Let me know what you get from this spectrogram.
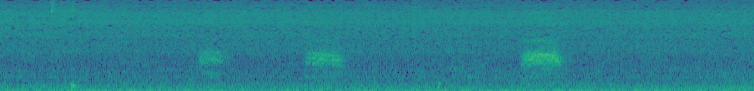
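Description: A crow-like bird cawing three times, about two, three and five seconds in, the last the longest and loudest, over a faint low rumble.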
